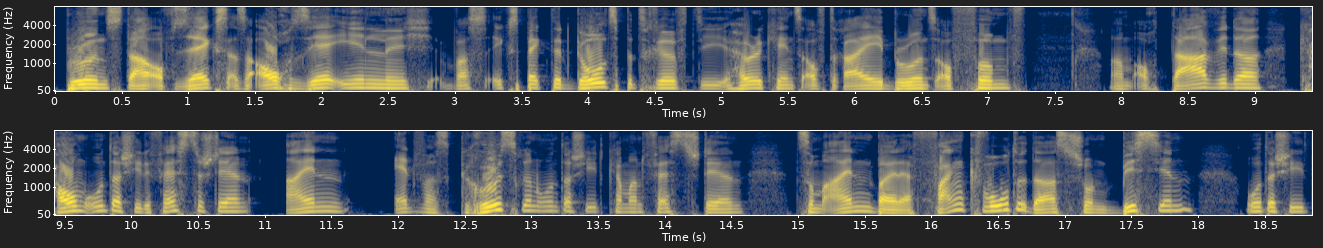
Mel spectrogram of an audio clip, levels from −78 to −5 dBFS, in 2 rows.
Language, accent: German, German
